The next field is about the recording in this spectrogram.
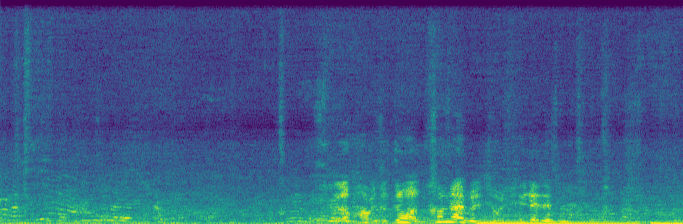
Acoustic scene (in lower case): park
